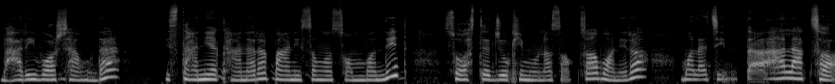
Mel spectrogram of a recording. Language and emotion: Nepali, fearful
